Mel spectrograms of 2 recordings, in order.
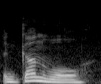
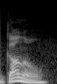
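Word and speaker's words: gunwale: bit somewhere inside of this gun wall or or the gunel depending on how you want to pronounce it but yeah that's like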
